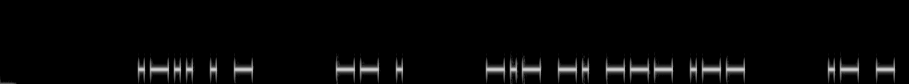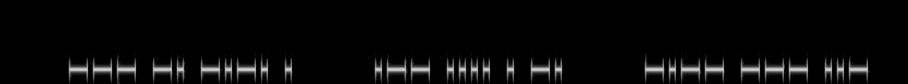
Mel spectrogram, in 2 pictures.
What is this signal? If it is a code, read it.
Morse code, heard as a keyed tone, about 21 wpm, 700 Hz. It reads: LET ME KNOW AT ONCE WHEN YOU
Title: 2x Word-Spacing - Sentences from Top 300 Words - 20wpm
